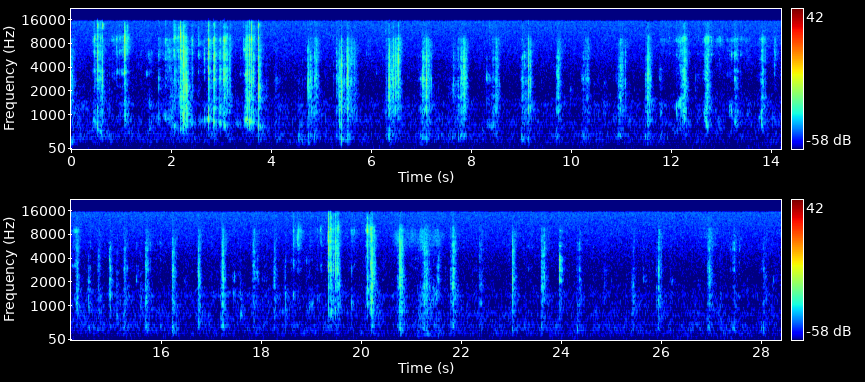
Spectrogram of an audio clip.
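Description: Quiet, close-miked chewing of dried shiitake mushroom slices: irregular crisp crunches, roughly one or two a second, with a denser run of louder crunches a few seconds in.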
